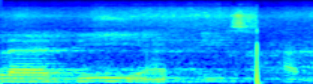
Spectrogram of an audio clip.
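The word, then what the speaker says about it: الذي: Ara'aital ladzi. Ya, jangan dibacanya huruf dal tapi hurufnya zal.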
